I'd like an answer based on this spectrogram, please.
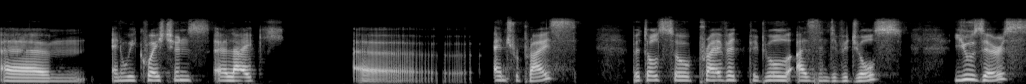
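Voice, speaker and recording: Speech comes at a very slow pace with long, frequent pauses, in a dry, close sound with no echo. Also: woman, medium pitch for a woman, fairly even intonation. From France. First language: French. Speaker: care sector representative. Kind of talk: panel discussion. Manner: halting, many fillers.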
